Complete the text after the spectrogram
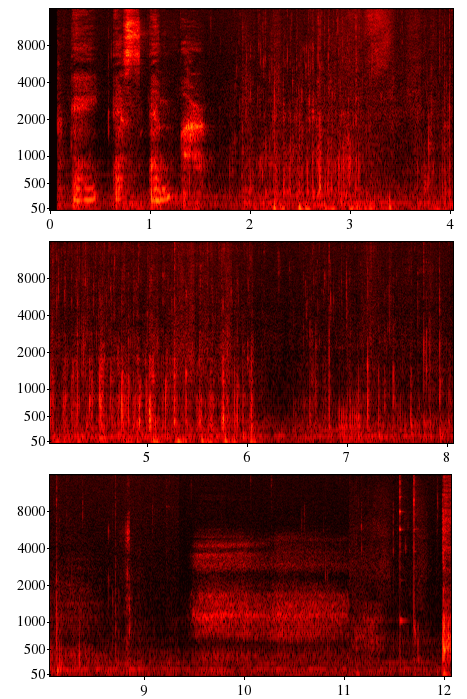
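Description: Noodles are slurped and chewed close to a microphone.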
